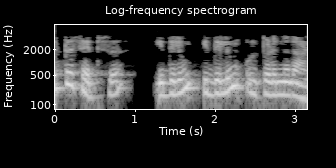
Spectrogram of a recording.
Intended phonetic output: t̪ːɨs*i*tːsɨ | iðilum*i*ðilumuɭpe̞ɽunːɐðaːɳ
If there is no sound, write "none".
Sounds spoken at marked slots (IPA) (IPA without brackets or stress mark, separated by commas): e, i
